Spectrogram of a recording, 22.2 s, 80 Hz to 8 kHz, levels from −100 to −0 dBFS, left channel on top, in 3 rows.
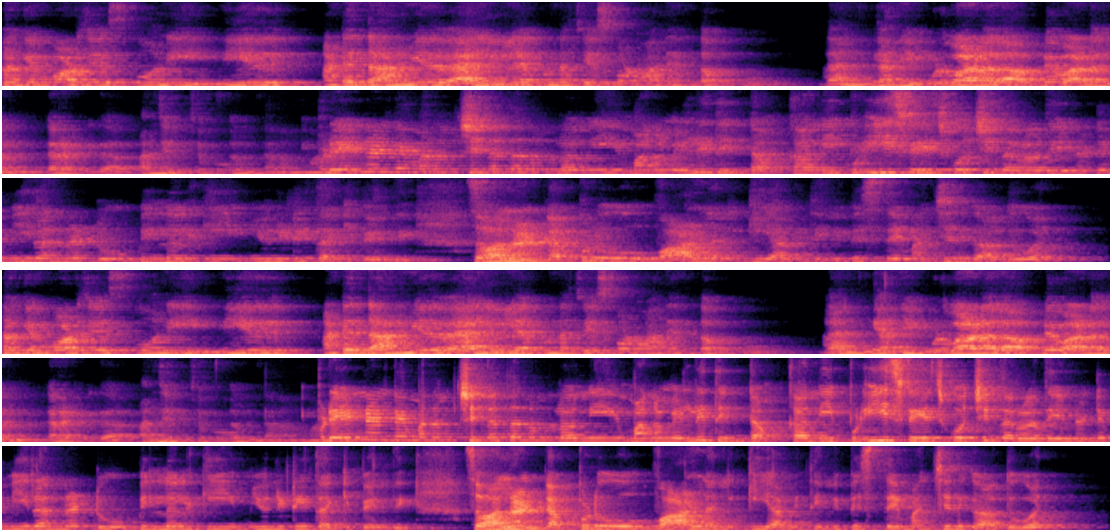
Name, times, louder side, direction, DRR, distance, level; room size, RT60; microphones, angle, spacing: voice 1, 0.0-1.9 2.1-5.1 5.5-8.5 8.9-9.6 18.0-18.3, right 1 dB, 5° left, -6 dB, 1.1 m, -29 dB
voice 2, 5.5-5.9 8.8-9.0 9.5-21.7, right 5 dB, 65° right, 4 dB, 0.4 m, -30 dB
5.3 x 2.6 x 2.8 m, 0.78 s
head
